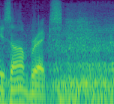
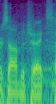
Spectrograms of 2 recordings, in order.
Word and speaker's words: Zombrex: would read it and I would say Zombrex. And I'd like tell like my ex-wife or wife at the time, like, I need to get some more Zombitrex. I would immediately mispronounce it after pronouncing it correctly.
